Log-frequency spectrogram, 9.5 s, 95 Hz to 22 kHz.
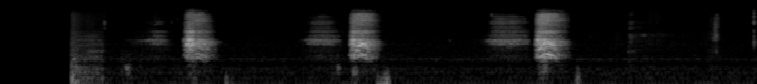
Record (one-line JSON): {"exhalation_length": "9.5 s", "exhalation_amplitude": 18986, "exhalation_signal_mean_std_ratio": 0.28, "survey_phase": "alpha (2021-03-01 to 2021-08-12)", "age": "45-64", "gender": "Male", "wearing_mask": "No", "symptom_cough_any": true, "symptom_onset": "8 days", "smoker_status": "Never smoked", "respiratory_condition_asthma": true, "respiratory_condition_other": false, "recruitment_source": "REACT", "submission_delay": "2 days", "covid_test_result": "Negative", "covid_test_method": "RT-qPCR"}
